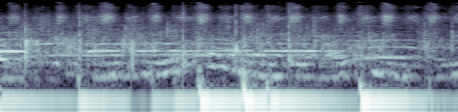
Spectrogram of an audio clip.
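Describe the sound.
An audience claps, with scattered, uneven hand claps running through the whole couple of seconds over a steady low hum and some faint murmuring voices.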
